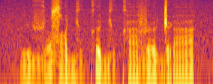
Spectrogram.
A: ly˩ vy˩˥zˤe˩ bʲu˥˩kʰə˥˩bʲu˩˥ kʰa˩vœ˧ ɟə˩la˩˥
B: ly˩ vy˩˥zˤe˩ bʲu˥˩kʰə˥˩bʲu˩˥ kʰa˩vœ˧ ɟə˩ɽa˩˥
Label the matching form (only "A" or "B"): B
